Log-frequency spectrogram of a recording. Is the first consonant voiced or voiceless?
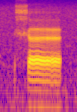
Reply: voiceless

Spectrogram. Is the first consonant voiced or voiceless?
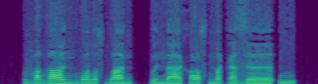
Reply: voiced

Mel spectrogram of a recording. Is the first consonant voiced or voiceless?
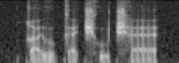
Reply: voiceless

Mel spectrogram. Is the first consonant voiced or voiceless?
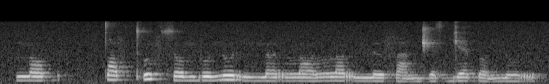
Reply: voiced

